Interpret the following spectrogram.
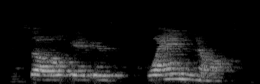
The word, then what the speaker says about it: buenos: The E is pronounced like a long A. So it is buenos, buenos.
